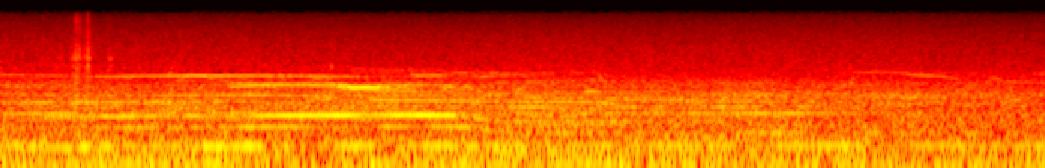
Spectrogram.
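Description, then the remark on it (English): A drawn-out howling cry rises and falls in long wavering tones, a man yelling outdoors as if imitating a coyote, carried over a steady low rumble of outdoor background noise. “Okay, I'm just going to say, and I didn't notice this before until, it sounds like there's a man yelling out there like he's trying to be a coyote.”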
